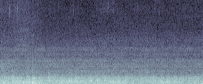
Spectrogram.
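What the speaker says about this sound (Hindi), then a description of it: "अपनी श्री शक्ति एक्सप्रेस स्किप करने वाली है सरहिंद जंक्शन रेलवे स्टेशन" The Shri Shakti AC Express from Katra to New Delhi runs at speed in dense fog, giving a steady, loud rumble of wheels and carriage with faint rhythmic clatter throughout.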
